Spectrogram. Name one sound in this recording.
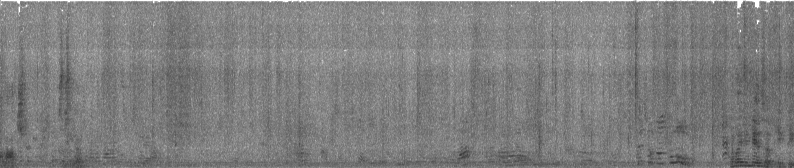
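A paper banknote rustles softly as hands fold and flatten it.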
